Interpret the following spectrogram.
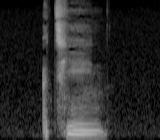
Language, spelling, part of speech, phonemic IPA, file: Navajo, atiin, noun, /ʔɑ̀tʰìːn/, Nv-atiin.ogg
- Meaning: road, trail, track, path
